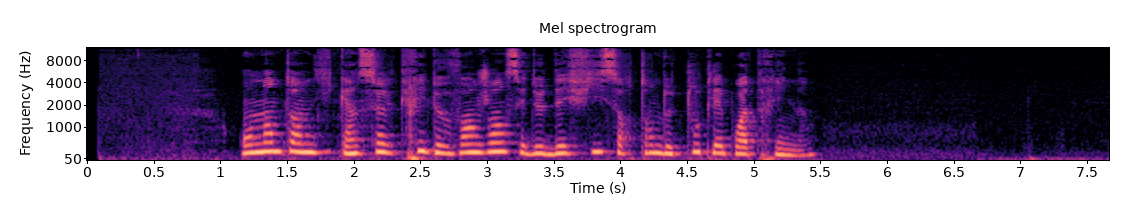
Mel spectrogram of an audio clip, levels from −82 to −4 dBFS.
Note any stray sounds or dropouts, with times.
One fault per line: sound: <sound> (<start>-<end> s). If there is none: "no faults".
no faults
